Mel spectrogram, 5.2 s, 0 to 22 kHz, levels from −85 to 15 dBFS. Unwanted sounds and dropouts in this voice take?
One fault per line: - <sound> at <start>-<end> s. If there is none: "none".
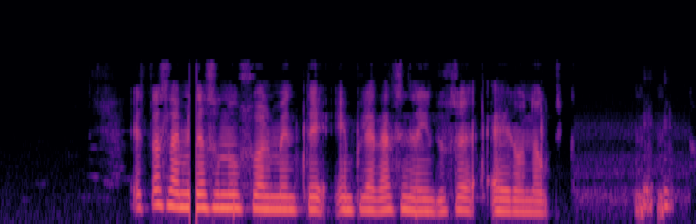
- dropout at 1.4-1.5 s
- laugh at 4.8-5.1 s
